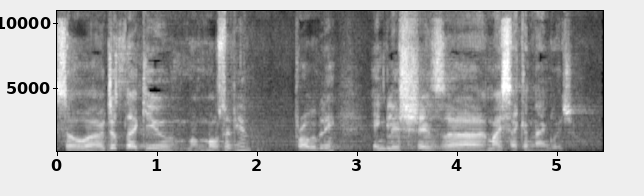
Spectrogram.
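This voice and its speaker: A man with a Quebec accent, fairly high in pitch, with very wide pitch swings. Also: moderate pace. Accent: French Canadian accent in English. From Quebec, Canada. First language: French. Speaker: teacher and lecturer. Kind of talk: lecture.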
